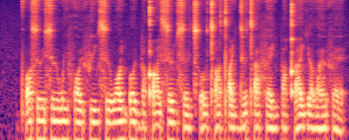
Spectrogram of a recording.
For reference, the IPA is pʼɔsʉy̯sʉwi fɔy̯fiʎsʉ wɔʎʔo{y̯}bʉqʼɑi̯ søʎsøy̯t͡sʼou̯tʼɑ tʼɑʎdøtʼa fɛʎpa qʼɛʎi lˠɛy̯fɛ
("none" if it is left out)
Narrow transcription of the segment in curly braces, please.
y̯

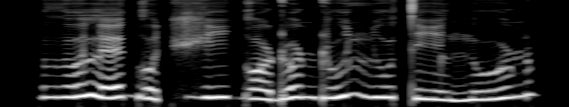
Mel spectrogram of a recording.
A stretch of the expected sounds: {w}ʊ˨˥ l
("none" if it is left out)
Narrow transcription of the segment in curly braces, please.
ð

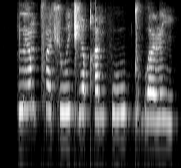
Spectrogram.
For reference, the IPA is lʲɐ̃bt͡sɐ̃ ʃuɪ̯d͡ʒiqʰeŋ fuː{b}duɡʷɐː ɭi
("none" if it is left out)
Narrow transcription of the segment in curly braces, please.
b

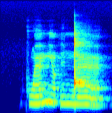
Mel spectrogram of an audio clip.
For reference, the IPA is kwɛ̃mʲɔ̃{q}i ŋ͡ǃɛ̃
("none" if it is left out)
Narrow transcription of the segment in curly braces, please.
ʔ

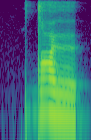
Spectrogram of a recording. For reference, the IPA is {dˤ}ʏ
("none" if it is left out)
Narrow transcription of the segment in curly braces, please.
dˤ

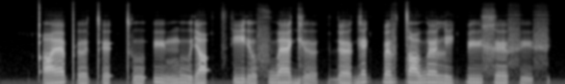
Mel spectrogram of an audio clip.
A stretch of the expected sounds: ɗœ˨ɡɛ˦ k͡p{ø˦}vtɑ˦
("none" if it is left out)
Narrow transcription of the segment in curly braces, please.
œ˦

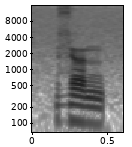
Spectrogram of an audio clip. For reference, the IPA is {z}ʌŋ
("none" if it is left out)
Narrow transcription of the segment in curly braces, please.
z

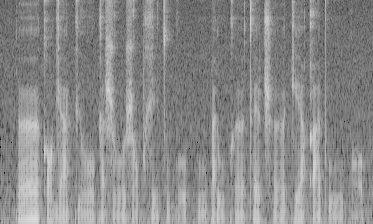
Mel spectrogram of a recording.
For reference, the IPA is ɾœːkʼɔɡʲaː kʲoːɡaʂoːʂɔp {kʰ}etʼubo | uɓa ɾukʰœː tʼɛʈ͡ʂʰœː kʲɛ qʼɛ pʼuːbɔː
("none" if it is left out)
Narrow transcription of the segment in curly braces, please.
x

